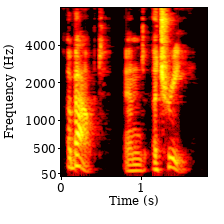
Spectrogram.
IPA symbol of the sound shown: ə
